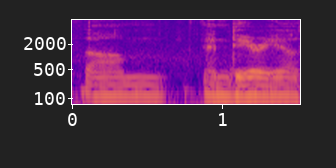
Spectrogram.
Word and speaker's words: Ender IO: And one of the things I'd eventually like to do is to play around with Enderio some more. And yes, I know it's Ender IO, but this space is silent.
